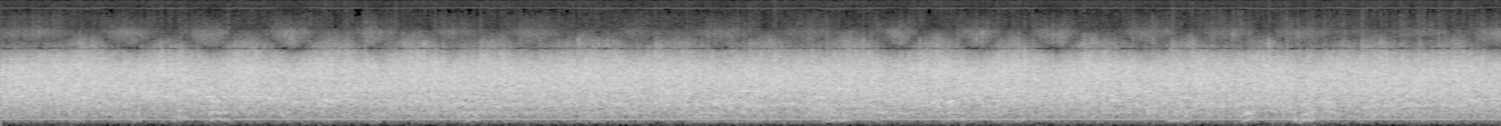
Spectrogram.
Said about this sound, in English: Gerald Ford's colleagues are on their feet applauding, and obviously that reference was to the minority leader, Gerald Ford.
